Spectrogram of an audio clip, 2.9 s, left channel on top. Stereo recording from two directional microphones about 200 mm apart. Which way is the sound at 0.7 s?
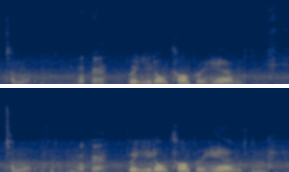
20° right (ahead or behind).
